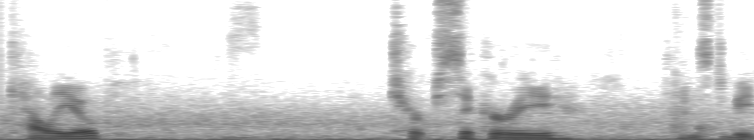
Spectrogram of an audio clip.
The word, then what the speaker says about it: Calliope: The next one after that is Calliope, which we pronounce Calliope.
